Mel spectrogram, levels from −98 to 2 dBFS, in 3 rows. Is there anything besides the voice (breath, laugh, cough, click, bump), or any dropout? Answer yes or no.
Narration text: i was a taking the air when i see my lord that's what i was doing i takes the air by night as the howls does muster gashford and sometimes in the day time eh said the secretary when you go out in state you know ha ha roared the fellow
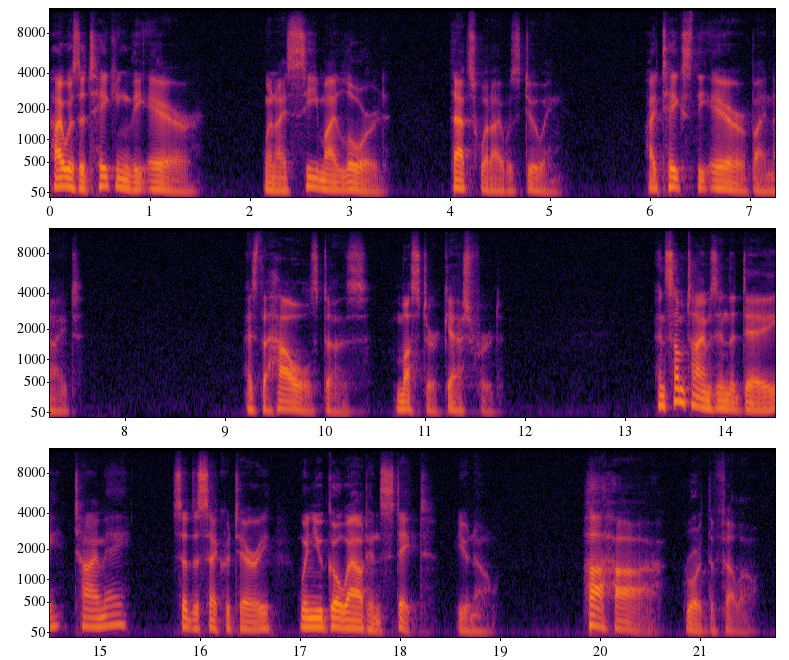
no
